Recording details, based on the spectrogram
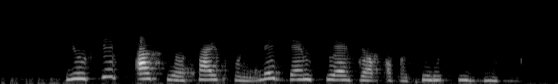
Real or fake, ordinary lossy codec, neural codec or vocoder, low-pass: fake; none; codec, 16 kHz, 16 kbps, FunCodec, trained on LibriTTS, 50 frames a second; 3.6 kHz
